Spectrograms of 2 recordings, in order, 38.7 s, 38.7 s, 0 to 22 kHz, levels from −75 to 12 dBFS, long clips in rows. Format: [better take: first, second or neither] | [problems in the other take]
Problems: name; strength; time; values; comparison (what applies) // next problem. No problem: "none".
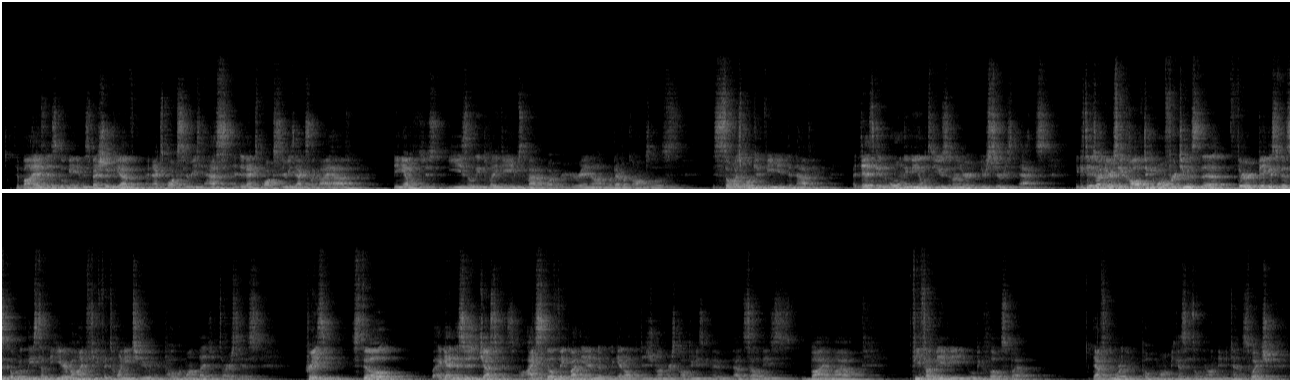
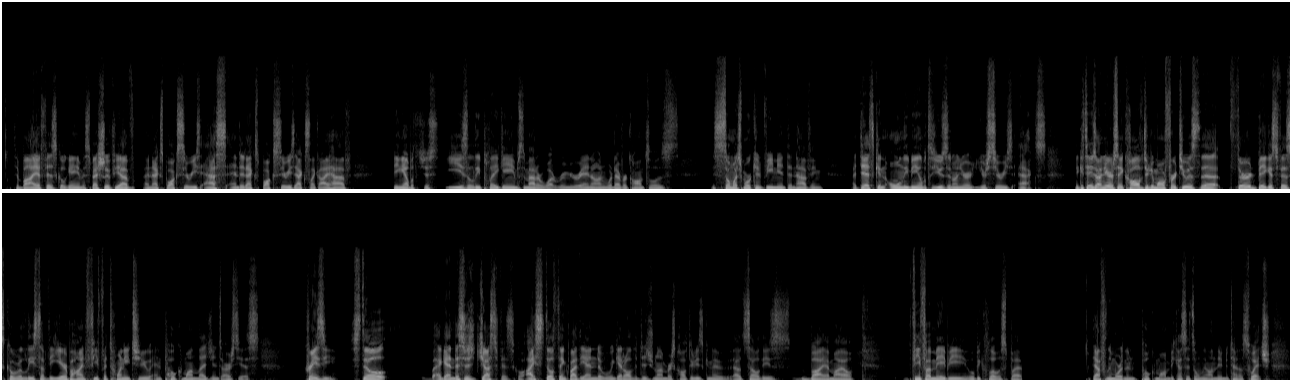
second | room echo; noticeable; dies away in 0.9 s // off-mic speech; far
